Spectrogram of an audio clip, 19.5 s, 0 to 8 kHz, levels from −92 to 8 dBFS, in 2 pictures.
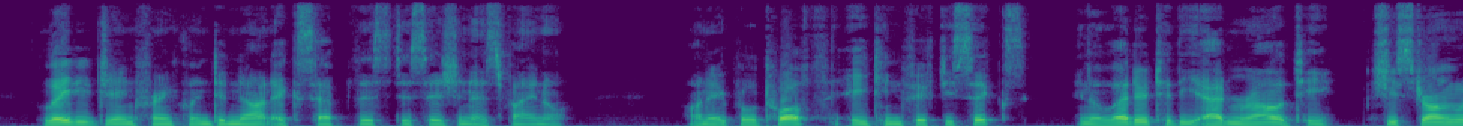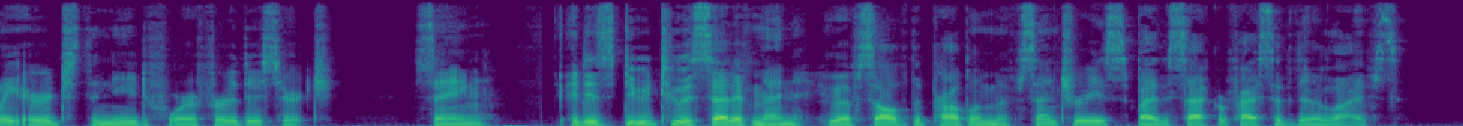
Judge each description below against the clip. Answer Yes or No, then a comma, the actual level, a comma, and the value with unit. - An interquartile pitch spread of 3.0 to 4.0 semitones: Yes, average, 3.3 semitones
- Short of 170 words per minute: Yes, average, 155 wpm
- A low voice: Yes, low, 110 Hz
